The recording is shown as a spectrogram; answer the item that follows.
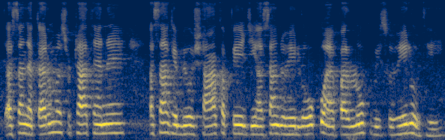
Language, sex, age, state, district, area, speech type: Sindhi, female, 45-60, Madhya Pradesh, Katni, urban, spontaneous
